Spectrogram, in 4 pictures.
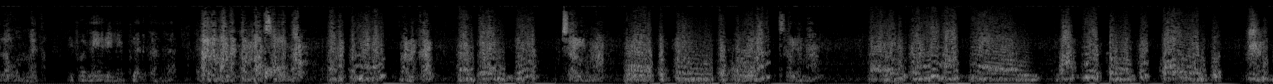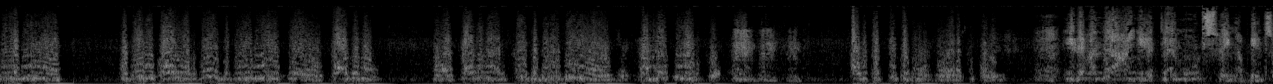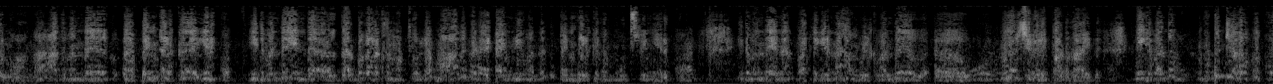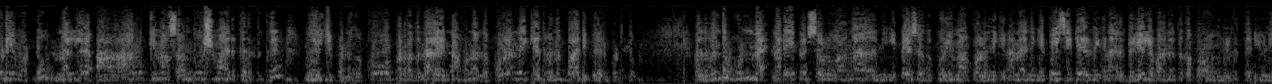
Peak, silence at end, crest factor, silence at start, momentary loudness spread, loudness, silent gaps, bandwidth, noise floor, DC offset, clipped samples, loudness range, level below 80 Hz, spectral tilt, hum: -10 dBFS; 0 s; 26 dB; 0 s; 13 LU; -33 LUFS; none; 16.5 kHz; -56 dBFS; under 0.1%; under 0.1%; 9 LU; -66 dBFS; -0.5 dB/octave; none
